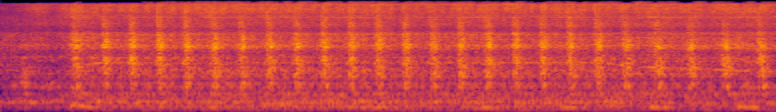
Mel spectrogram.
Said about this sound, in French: Ça veut dire, je prends mon carrelet, je le coupe à la scie à ruban ici.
